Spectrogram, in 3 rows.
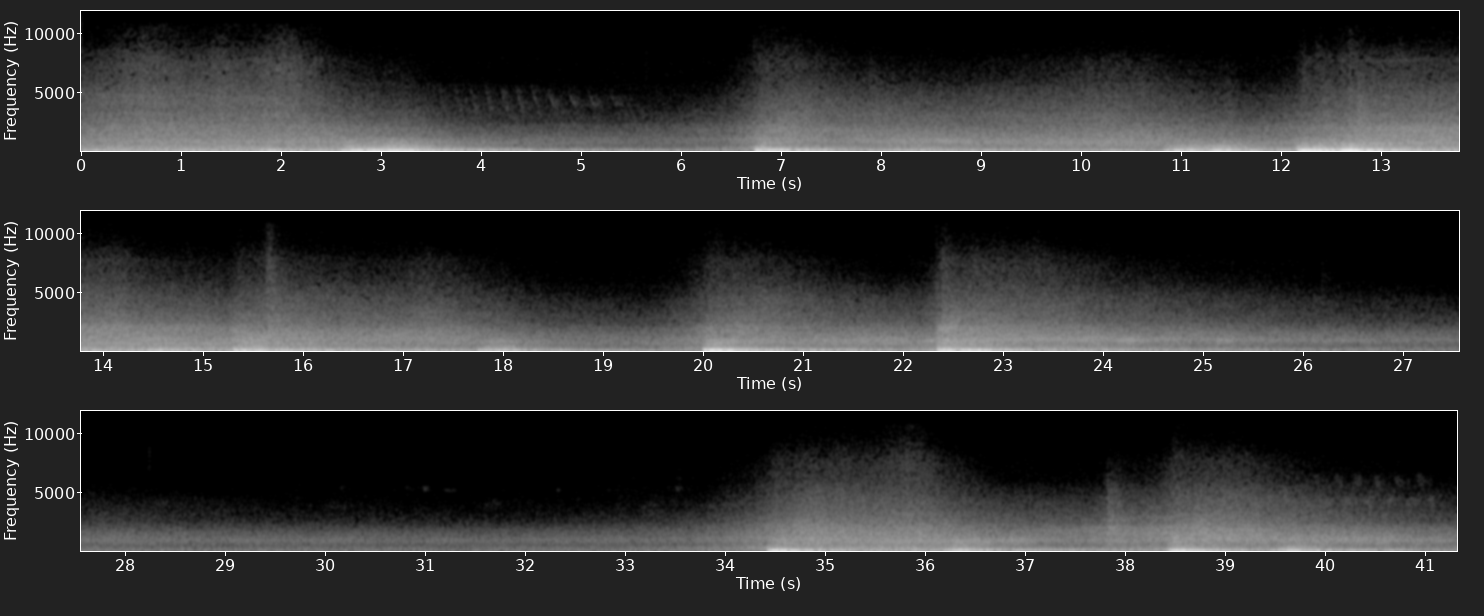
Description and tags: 140618 A38Underpass Joint R
4ch field recording of an underpass below a German motorway, the A38 by Leipzig.
The recorder is located directly beneath an expansion joint on the edge of the underpass, the clonks and clanks of cars and trucks driving over the joint can clearly be heard, with the motorway noise reverberating in the underpass in the background.
Recorded with a Zoom H2 with a Rycote windscreen, mounted on a boom pole.
These are the REAR channels, mics set to 120° dispersion.
atmo, atmosphere, Autobahn, backdrop, background, car, cars, clank, clonk, driving, field-recording, freeway, highway, hollow, loud, motorway, noisy, road, surround, traffic, tunnel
